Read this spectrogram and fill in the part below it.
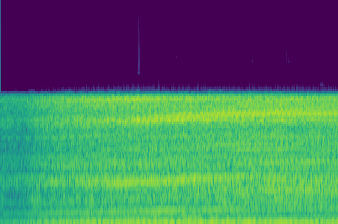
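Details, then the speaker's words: Lathe DC motor after brush and belt repair with a new Gates belt; the hum climbs from about half speed to full speed with little difference and a soft, even belt whir, no slapping or slipping. "that's about half speed that's full speed there's not a whole lot of difference"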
